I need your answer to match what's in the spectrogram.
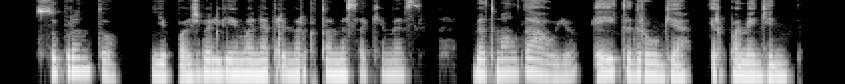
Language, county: Lithuanian, Kaunas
